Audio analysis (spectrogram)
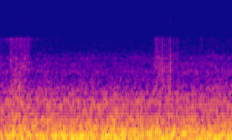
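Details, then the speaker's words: LG washer dryer combo that is not drying clothes, drain pump running during diagnosis before the spin and fan stage; steady even low hum, no rattle or surging; drain pump running normally. "the pump is here, so it's draining well, assuming there's water in the drum. So it will spin as it drains, and then this will start running to supply hot air in the drum."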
